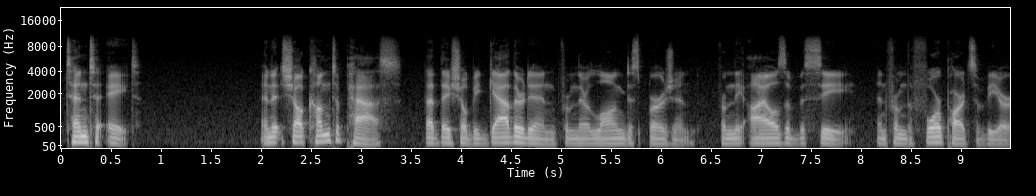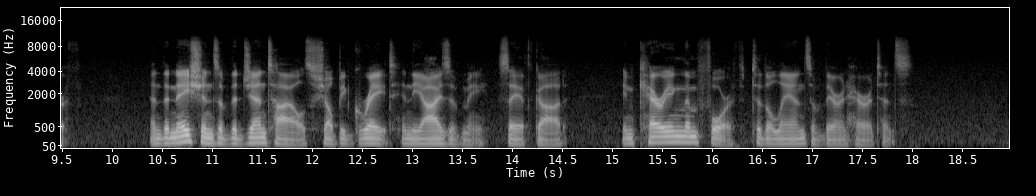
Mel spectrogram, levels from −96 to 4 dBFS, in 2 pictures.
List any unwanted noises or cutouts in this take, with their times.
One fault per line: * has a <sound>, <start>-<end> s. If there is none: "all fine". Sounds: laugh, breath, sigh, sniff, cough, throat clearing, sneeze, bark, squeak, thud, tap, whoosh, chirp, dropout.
all fine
